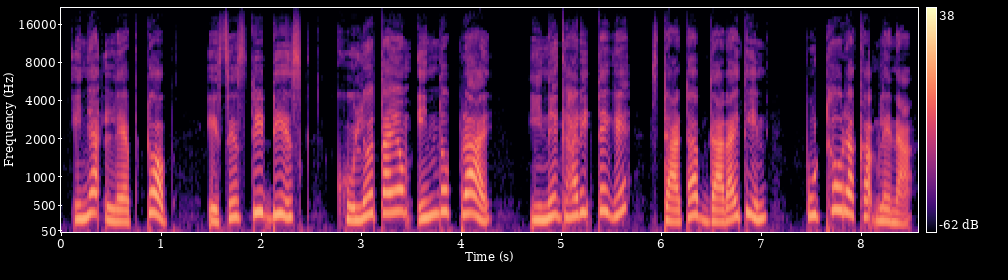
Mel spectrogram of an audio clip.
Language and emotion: Santali, surprised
